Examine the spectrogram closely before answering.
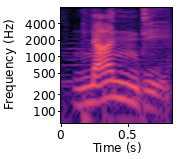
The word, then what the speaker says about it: Nadi: And just remember, in the Fijian alphabet, C makes the th sound, D makes the nd sound, B makes the mb sound.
